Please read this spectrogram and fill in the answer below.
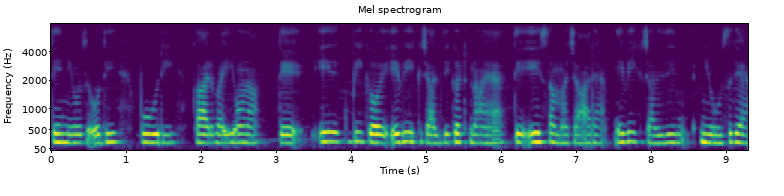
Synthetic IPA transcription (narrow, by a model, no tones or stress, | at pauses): t̪eːnjuːzo̰ːd̪iːpuːɾiːkaːɾʋaːiːɦoːɳaːt̪eːɪkbiːɡoʔeːʋiːɪkd͡ʒaːliːd̪iːɡʱəʈnaːɛ̰ːt̪eːʔeːsəmaːt͡ʃa̰ːɾɛ̰ːeːʋiːɪkd͡ʒaːliːd̪iːnɪjoːzəkɛː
